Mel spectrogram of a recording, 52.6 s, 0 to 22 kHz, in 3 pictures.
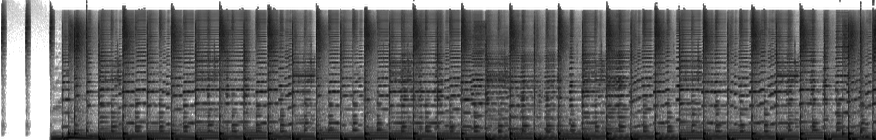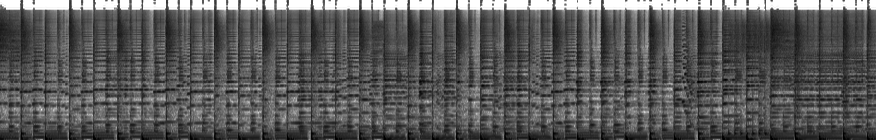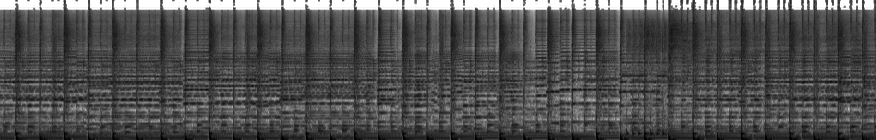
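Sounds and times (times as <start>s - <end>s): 
party march music: 1.0s - 52.5s.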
